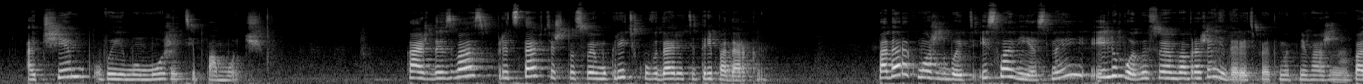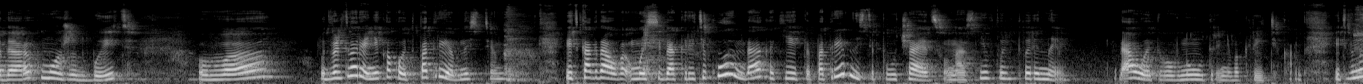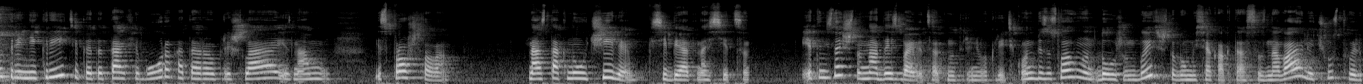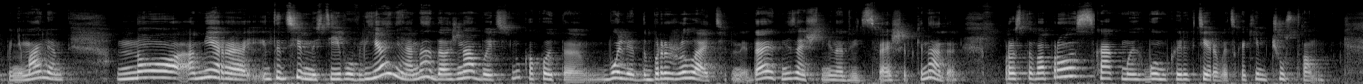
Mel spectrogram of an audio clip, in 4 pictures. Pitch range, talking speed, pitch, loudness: 230-300 Hz, 145 wpm, 260 Hz, -18 LUFS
